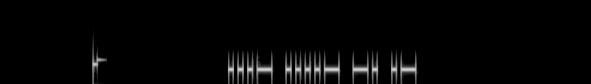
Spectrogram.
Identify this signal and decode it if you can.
Morse code, heard as a keyed tone, about 25 wpm, 700 Hz. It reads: V4NA
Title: All Cut Numbers - 4-Digit 25wpm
